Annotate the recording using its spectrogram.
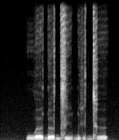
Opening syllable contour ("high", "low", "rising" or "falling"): low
